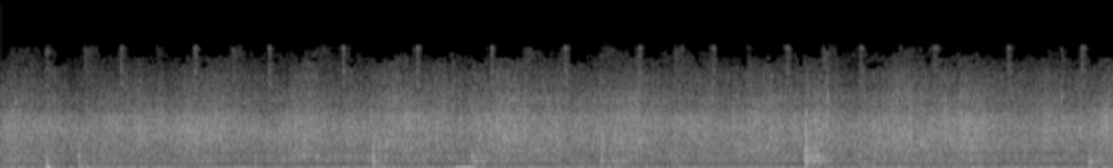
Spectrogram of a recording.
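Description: Chicken pieces stir-frying in oil in a hot pan: a steady sizzle, with a spatula clicking against the pan now and then, sharpest just after the start.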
